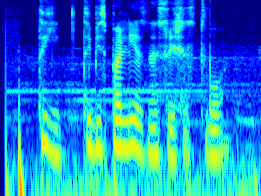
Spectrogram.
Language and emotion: Russian, angry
